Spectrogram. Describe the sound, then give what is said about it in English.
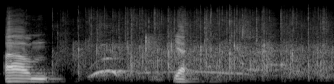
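A brief voice gives way to an audience clapping to thank the children's workers, a steady, dense crackle of applause that holds for a few seconds while a couple of short vocal sounds rise over it. “You can clap.”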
